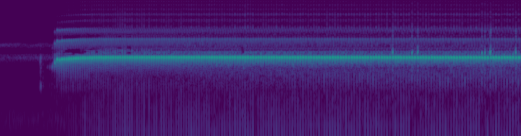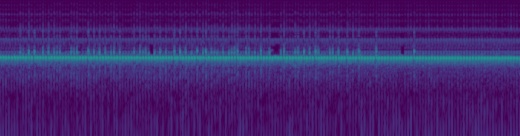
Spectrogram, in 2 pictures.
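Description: A toad gives a long, steady, high musical trill that carries on without a break.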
